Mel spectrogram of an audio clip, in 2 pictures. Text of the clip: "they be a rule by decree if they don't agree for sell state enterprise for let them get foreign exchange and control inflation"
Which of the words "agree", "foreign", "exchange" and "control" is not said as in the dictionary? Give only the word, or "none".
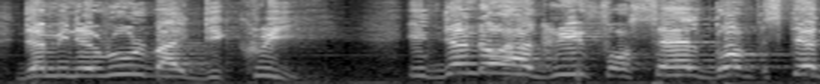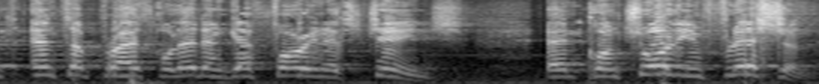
none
